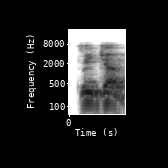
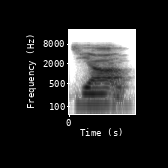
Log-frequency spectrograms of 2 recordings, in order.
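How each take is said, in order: First: The name is said as two syllables, dvijan. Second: The name is said as one syllable, dhyan. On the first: "ద్విజన్ అని గూడా అనొచ్చు మనం" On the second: "ధ్యాన్ అన్నగా మనం ఆహ్, పలుకుతాం"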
